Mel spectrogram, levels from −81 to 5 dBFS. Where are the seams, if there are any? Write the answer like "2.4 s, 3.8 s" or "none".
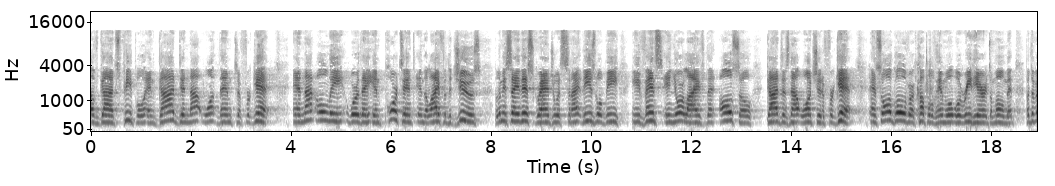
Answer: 18.0 s

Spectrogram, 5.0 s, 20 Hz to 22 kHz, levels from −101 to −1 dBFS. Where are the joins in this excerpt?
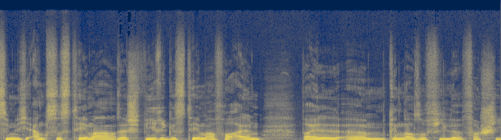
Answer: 1.2 s

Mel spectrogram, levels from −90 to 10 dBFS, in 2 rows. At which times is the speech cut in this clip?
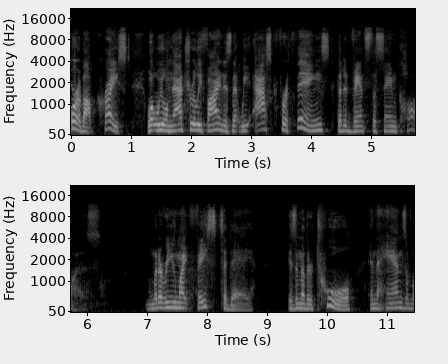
4.4 s

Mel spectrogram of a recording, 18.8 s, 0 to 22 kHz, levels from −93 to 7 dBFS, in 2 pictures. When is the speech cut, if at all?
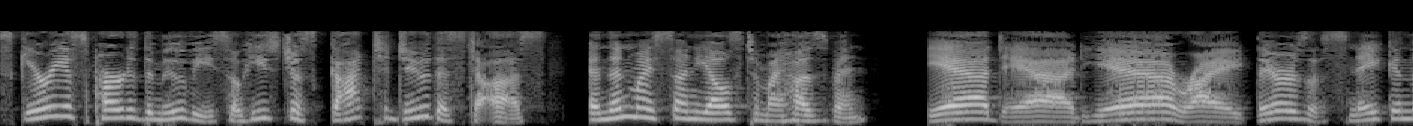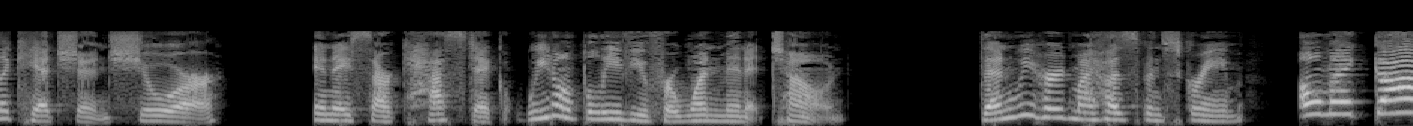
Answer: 3.8 s

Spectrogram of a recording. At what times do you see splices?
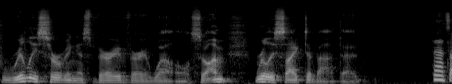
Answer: none

